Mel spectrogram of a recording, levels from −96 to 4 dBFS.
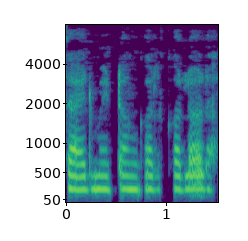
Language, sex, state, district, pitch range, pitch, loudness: Magahi, female, Bihar, Lakhisarai, 220-230 Hz, 225 Hz, -21 LUFS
